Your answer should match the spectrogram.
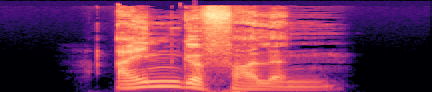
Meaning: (verb) past participle of einfallen; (adjective) hollow, sunken (e.g. of cheeks)
- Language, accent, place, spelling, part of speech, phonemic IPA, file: German, Germany, Berlin, eingefallen, verb / adjective, /ˈaɪ̯nɡəˌfalən/, De-eingefallen.ogg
